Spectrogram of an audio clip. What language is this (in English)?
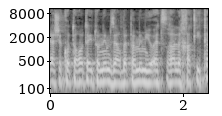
Hebrew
